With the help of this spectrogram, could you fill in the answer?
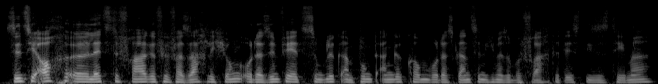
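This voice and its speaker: A man moderating a panel event, brisk and chatty, stumbling now and then over words. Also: lowish voice, fairly even intonation.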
